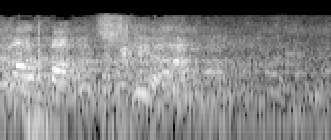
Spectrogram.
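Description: Only speech: voices talking, growing quieter after about a second.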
